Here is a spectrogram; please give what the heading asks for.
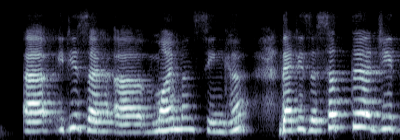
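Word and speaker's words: Mymensingh: How do you pronounce it again? Can you say that again? Uh it is Moyman Singha.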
